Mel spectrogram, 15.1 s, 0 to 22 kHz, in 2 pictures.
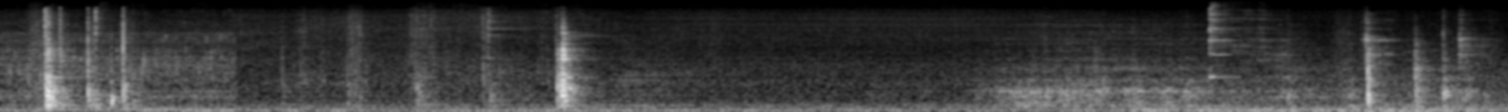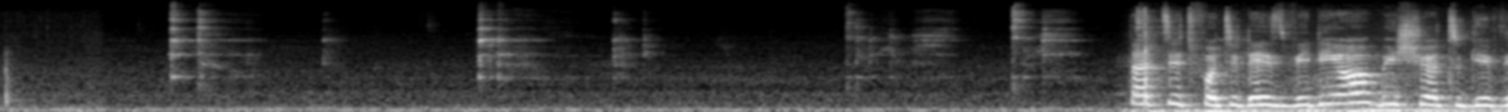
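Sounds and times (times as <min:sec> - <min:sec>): cutlery and dishes clinking: 0:06.0 - 0:07.6, 0:08.4 - 0:09.3, 0:09.9 - 0:10.9, 0:11.8 - 0:13.0.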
